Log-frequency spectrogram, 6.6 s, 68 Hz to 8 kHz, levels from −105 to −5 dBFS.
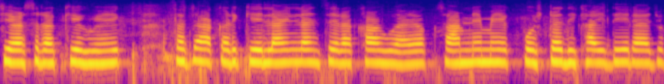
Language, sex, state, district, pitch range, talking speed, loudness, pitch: Hindi, female, Bihar, Samastipur, 230-245 Hz, 215 wpm, -15 LUFS, 235 Hz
